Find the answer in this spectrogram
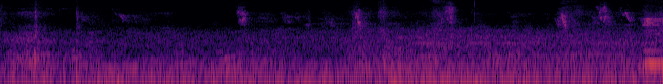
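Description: Near silence: faint outdoor ambience with a few short, faint, high bird chirps scattered through it.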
